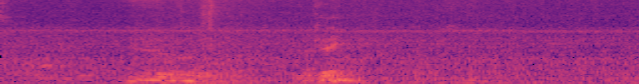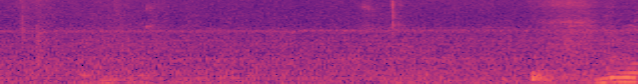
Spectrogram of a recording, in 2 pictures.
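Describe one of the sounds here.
A man speaks briefly in a small room, heard from a distance.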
